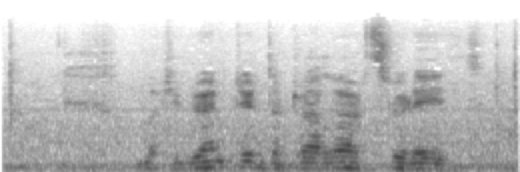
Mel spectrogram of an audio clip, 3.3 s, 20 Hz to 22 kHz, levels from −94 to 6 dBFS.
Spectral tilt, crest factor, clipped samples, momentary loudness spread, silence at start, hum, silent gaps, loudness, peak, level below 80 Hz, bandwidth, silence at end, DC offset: -5.5 dB/octave; 20 dB; under 0.1%; 15 LU; 0.05 s; none; none; -28 LUFS; -10 dBFS; -52 dBFS; 13.5 kHz; 0 s; under 0.1%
